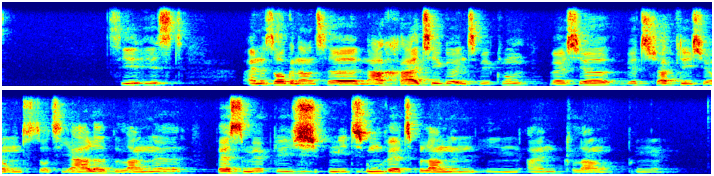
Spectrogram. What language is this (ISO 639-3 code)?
deu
